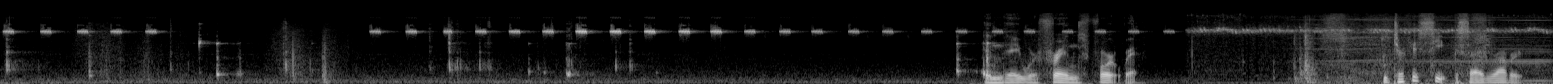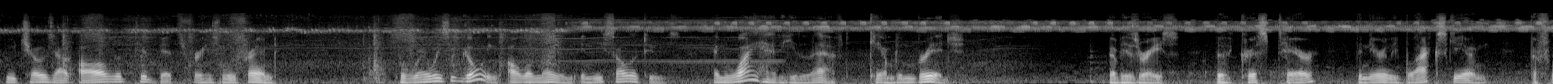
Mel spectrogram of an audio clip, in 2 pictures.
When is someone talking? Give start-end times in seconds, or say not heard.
9.8-11.3, 13.8-18.3, 19.5-25.1, 26.6-31.0.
